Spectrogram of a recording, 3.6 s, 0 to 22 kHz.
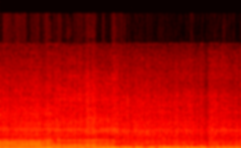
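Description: A QJMotor SRK 921 four-cylinder motorcycle engine, derived from the MV Brutale 921, runs loud and close with a rising then falling whine as gears change, over heavy wind rush while riding.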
